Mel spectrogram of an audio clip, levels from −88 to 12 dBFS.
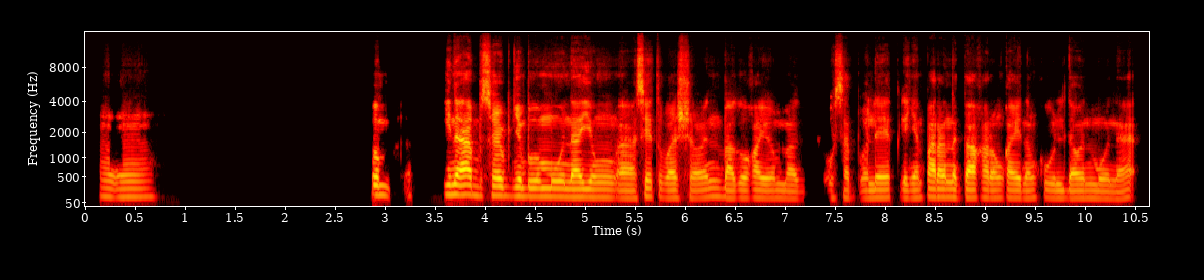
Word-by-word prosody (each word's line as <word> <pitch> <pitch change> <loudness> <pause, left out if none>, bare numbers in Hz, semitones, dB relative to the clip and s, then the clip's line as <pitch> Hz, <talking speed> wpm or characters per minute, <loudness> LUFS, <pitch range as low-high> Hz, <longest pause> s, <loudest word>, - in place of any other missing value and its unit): Mm. 135 0 -6 2.2
Kum 165 -1 +3 0.6
inaabsorb 165 -2 +6
niyo 150 0 +3
ba 140 0 0
muna 135 -1 +2
yung, 130 0 -1 0.2
ah, 120 0 0
sitwasyon 125 -1 +1
bago 120 0 -1
kayo 120 -1 -1
mag-usap 115 +1 -5
ulit, 125 +2 -1
ganyan? 125 +1 -4
Parang 130 -1 +3
nagkakaroon 125 0 0
kayo 120 -1 +1
ng 120 +1 -5
cool 120 -2 -7
down 115 0 -2
muna? 110 -1 -5
125 Hz, 120 wpm, -24 LUFS, 120-135 Hz, 2.2 s, inaabsorb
